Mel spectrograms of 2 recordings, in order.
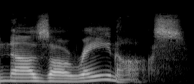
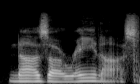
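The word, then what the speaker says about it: Ναζαρηνός: Now, Jesus is elsewhere called a Nazarenos. Notice there's no long O there. Nazarenos, Luke 4:34, Luke 24:19.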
